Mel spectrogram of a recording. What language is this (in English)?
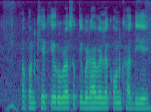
Magahi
